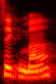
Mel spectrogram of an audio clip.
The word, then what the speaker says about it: sigma: So it's the Greek, didn't leave you enough room here, capital letter for S, pronounced sigma, which stands for sum.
